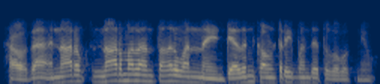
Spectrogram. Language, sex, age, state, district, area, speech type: Kannada, male, 30-45, Karnataka, Dharwad, urban, conversation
